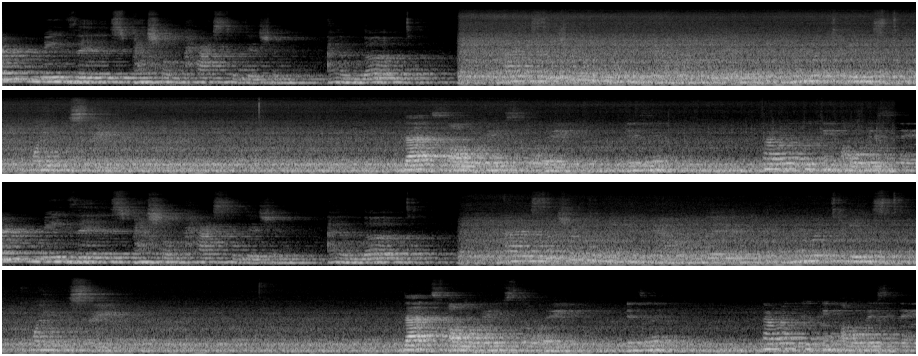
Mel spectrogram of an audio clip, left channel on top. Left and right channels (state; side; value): normal; both; correlation 0.56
